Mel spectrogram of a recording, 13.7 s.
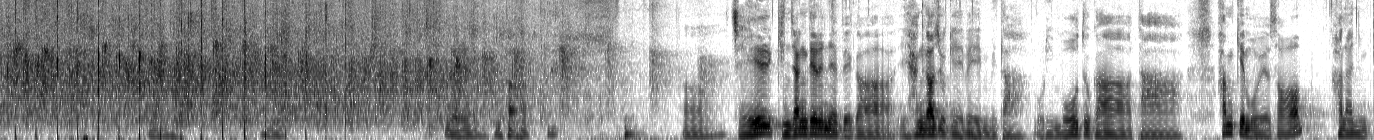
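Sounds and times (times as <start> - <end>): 
audience clapping: 0.0 - 7.3
speech: 4.5 - 13.7.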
